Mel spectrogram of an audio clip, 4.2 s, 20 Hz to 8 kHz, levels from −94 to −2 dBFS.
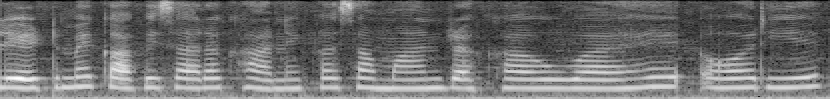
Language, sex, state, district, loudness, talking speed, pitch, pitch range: Hindi, female, Odisha, Khordha, -17 LUFS, 175 wpm, 255 Hz, 240-260 Hz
